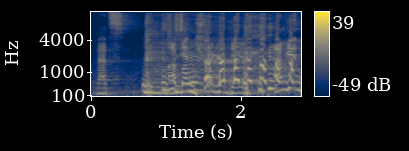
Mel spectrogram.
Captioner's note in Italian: risate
